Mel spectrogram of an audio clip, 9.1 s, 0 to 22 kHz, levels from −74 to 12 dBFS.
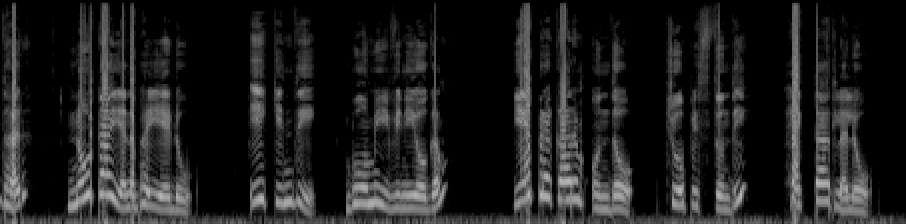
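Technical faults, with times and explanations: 0.11–0.14 s, 0.80–1.32 s, 4.34 s (just after "ఈ కింది భూమి"), 5.20–5.65 s, 7.17 s and 7.92–8.16 s, integer overflow: loud speech peaks pushed the sample values past the top of the integer range, by about 3 dB, 3 dB, 0 dB, 5 dB, 0 dB and 8 dB. Instead of being limited, they wrapped around to the opposite extreme, so each over-range sample jumps across the full scale. The result is violent cracks, far harsher than clipping. The worst is at 7.92–8.16 s.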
